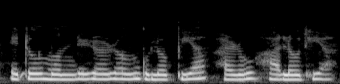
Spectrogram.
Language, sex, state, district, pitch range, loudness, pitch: Assamese, female, Assam, Kamrup Metropolitan, 230-250 Hz, -13 LUFS, 245 Hz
